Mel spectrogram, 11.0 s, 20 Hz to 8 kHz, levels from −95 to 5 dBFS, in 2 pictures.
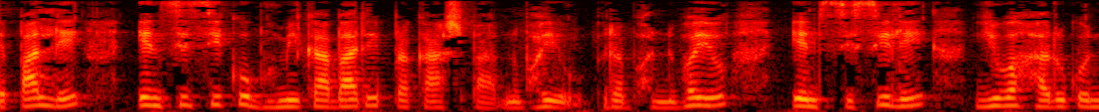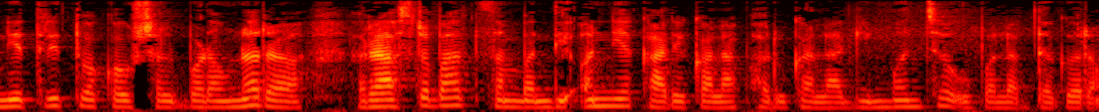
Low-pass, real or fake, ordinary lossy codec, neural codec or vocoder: none; real; none; none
